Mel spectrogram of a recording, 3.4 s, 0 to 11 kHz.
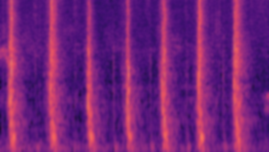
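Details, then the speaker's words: Honda Jazz GK driver-side front wheel arch above 100 km/h: steady plastic slapping from the fender liner flapping after a retaining clip went missing; fix is replacing the clip. "ก็เลยเวลาวิ่งในความเร็วสูงนะครับตัวพลาสติกซึ่งบังโคลนตัวนี้ก็จะกระพือนะครับแล้วก็จะมีเสียงประมาณนี้นะครับ"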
